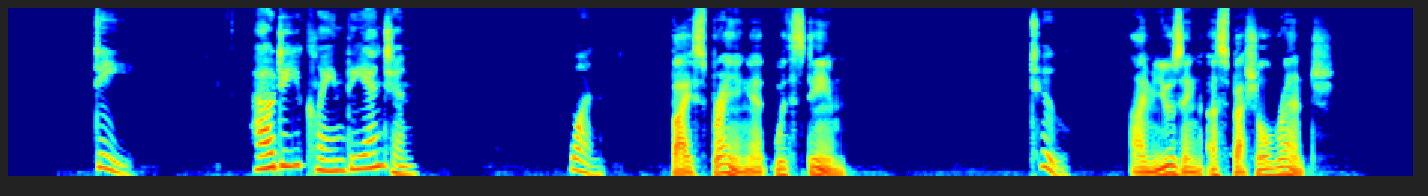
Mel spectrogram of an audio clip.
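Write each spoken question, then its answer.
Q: How do you clean the engine?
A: 1: By spraying it with steam.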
